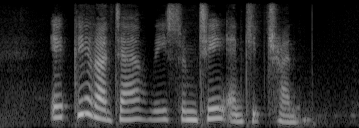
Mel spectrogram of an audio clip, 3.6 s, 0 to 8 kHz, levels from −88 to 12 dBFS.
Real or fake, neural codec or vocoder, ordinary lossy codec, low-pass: fake; codec, 16 kHz, 0.5 kbps, X-Codec, HuBERT features, trained on general audio; none; 7.2 kHz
